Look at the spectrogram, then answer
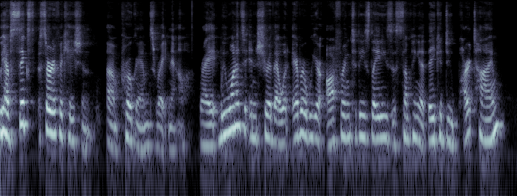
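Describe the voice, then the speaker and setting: Somewhat breathy, a woman talks at a very fast pace in a medium pitch with lively intonation. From Louisiana. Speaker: nonprofit program director. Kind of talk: interview.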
